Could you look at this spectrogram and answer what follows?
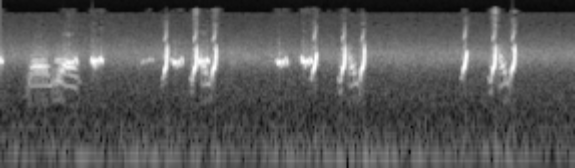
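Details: Calling male common quail: brief nasal notes first, then three crisp triplets of high, clipped syllables spaced about a second apart over faint low background hum.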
